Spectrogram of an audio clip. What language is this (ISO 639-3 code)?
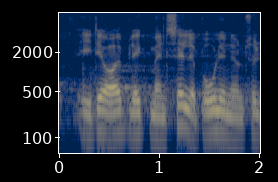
dan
